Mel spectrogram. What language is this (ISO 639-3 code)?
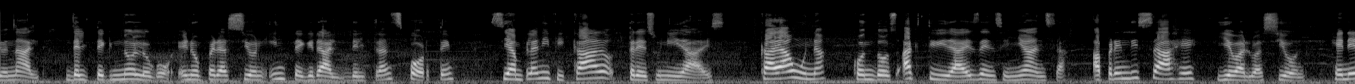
spa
